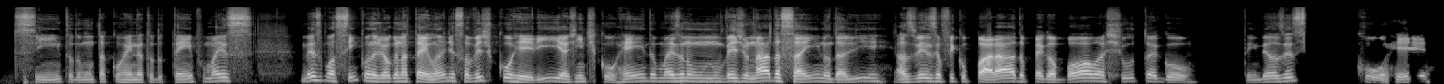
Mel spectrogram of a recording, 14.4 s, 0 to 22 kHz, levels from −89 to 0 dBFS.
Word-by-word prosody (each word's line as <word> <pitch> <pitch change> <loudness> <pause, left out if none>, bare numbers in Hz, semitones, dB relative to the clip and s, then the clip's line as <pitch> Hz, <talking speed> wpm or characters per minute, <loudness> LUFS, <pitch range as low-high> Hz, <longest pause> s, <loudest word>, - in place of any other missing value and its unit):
Sim, 115 +1 -2
todo 115 -2 -10
mundo 115 +1 -8
tá 120 - -5
correndo 115 -1 -3
a - - -5
todo 115 0 -12
tempo, 125 +4 -3
mas 165 +5 +2 0.5
mesmo 180 -3 -1
assim 170 +3 +2
quando 160 -6 0
eu 145 - +2
jogo 140 +1 +2
na 145 0 +2
Tailândia, 140 +3 +3
eu - - -2
só 150 - +1
vejo 170 +3 0
correria, 135 0 +2
gente 135 +1 -4
correndo, 135 +8 -2
mas 150 +1 -1
eu 160 - +1
não 150 -1 -1
não 140 -1 -4
vejo 145 -1 +3
nada 160 +3 +4
saindo 135 +1 +3
dali, 135 +4 -3
às 120 +1 -1
vezes, 150 +1 +1
eu 150 - -1
fico 145 0 -4
parado, 140 +3 +5
pego 130 -2 0
a 120 - +3
bola, 145 +6 0
chuto, 145 +2 -8
é 140 - -2
gol, 110 -5 -8 0.5
entendeu? 110 +5 -6
Às 135 - -5
vezes 165 +3 0 0.5
correr 115 +4 -5
140 Hz, 185 wpm, -24 LUFS, 120-150 Hz, 0.5 s, parado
